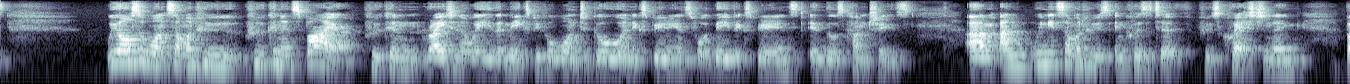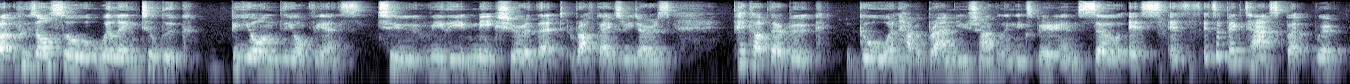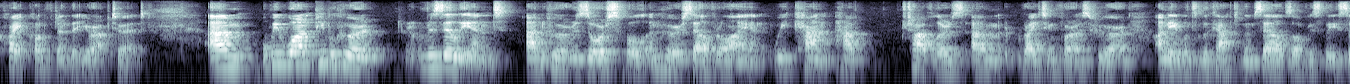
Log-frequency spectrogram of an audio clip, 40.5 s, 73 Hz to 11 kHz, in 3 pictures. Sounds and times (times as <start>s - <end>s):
Speech: 0.0s - 0.3s, 1.1s - 9.1s, 9.7s - 28.5s, 29.1s - 40.5s.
